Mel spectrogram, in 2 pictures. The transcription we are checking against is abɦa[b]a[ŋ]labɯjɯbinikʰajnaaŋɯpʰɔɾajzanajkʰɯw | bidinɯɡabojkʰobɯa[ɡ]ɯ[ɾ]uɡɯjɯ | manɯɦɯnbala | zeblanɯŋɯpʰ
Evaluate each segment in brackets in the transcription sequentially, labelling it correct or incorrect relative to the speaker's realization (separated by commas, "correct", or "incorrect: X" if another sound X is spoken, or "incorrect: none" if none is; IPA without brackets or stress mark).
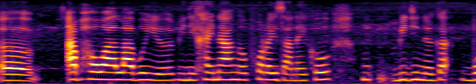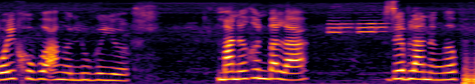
incorrect: w, incorrect: none, incorrect: ŋ, incorrect: l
